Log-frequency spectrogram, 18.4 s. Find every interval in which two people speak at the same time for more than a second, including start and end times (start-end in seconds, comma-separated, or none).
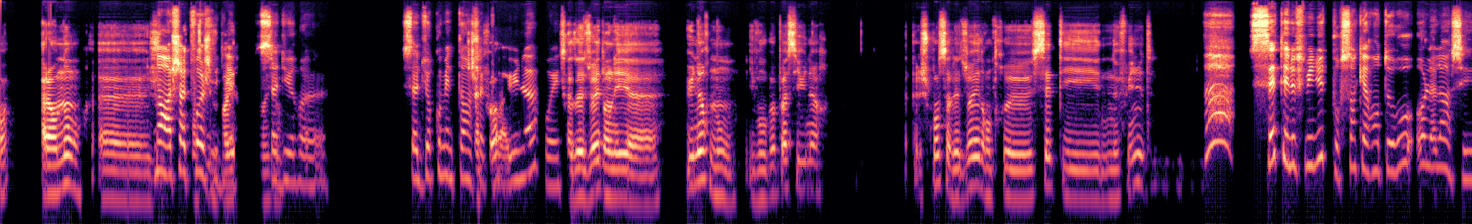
1.9-3.5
